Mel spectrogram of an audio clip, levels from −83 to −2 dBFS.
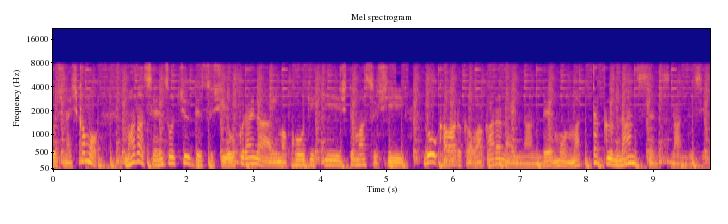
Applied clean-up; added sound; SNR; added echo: none; Drum kit; 6 dB; none.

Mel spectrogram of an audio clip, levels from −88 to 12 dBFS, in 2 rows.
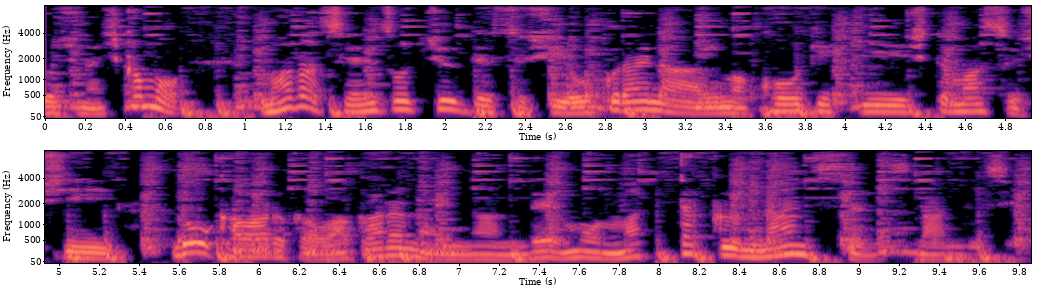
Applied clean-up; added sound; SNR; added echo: classical method Wiener filter.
